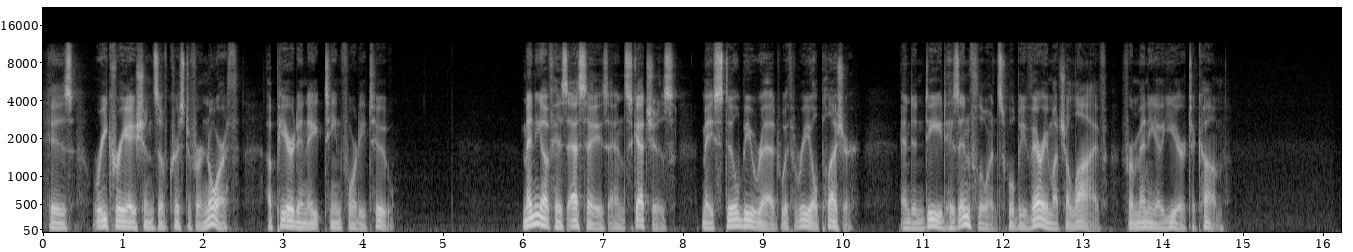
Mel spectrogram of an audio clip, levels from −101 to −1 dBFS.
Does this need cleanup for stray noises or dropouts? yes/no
no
